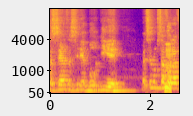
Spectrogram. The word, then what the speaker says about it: Bourdieu: A pronúncia certa seria Bourdieu, mas você não precisa falar francês para fazer entrevista, tá?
